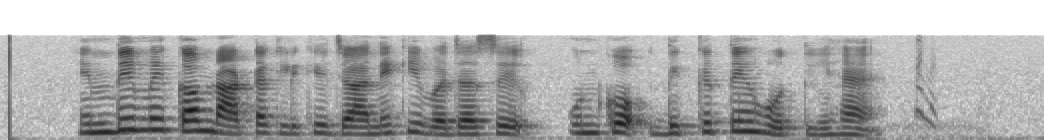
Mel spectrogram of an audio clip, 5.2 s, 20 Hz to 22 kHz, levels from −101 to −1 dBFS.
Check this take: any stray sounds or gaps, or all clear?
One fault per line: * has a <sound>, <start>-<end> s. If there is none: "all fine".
* has a chirp, 4.6-4.7 s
